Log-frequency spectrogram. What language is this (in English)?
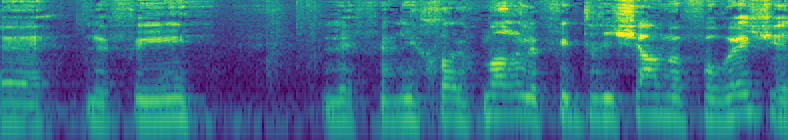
Hebrew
